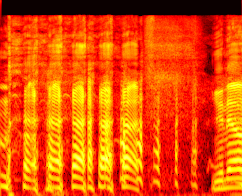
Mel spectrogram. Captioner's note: both chuckle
